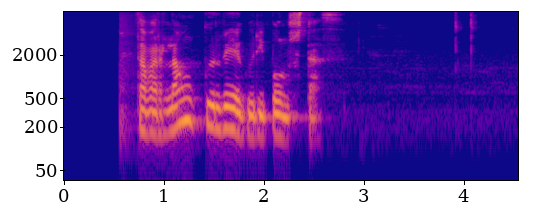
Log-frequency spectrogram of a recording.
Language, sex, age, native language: Icelandic, female, 50-59, Icelandic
